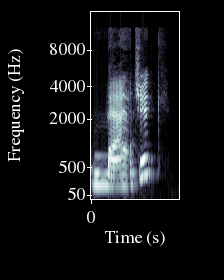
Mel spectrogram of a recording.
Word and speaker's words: magic: Magic, the stress is in the first syllable.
